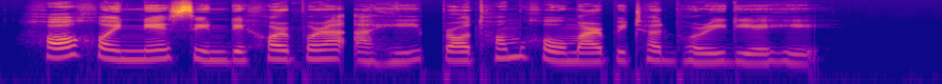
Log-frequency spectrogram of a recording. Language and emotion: Assamese, neutral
